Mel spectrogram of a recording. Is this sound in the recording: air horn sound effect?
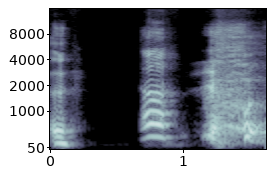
no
